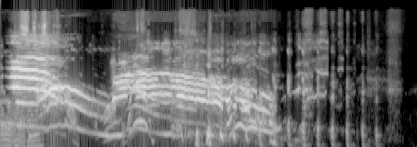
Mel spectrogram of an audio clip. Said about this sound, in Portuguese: Ó o gato! Ó o gatinho! É gato, papai!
